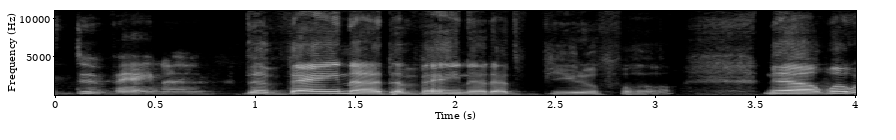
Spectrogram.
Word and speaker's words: Davana: I think she told me it's correctly pronounced Davana Sterling.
